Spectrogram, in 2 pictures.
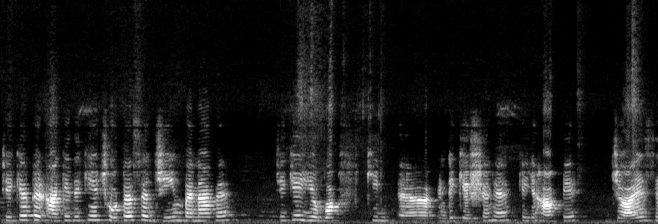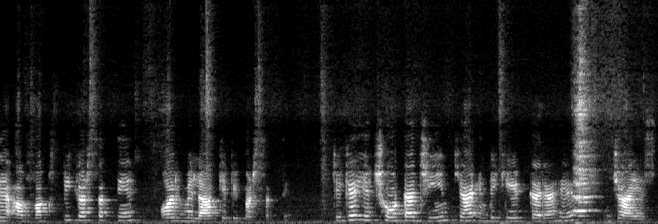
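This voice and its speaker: A woman teaching Quran recitation, patient and methodical, drilling letter sounds slowly and checking in with her class often. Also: high-pitched, bright, forceful tone, slight background noise, rough recording. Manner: patient, repeats "theek hai" often. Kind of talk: online tajweed lesson.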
